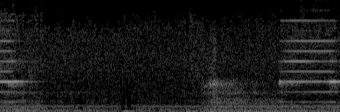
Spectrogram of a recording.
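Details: NAS with four SSDs, one degraded or disconnected: high-pitched alarm beeps repeat in short bursts over a low fan hum, warning of a degraded RAID, before drive replacement and rebuild.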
